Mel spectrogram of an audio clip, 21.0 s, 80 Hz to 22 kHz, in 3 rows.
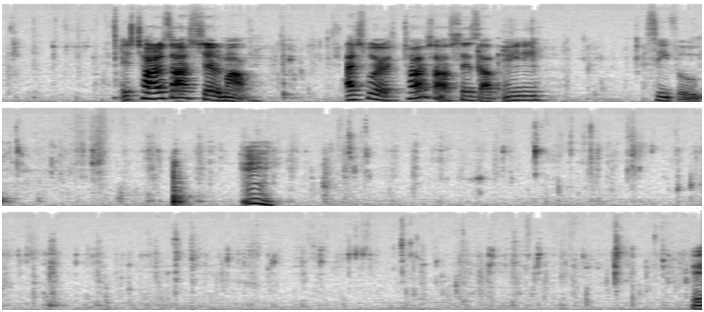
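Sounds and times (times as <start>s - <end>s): person chewing food: 0.0s - 1.2s, 2.6s - 3.4s, 5.4s - 21.0s.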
